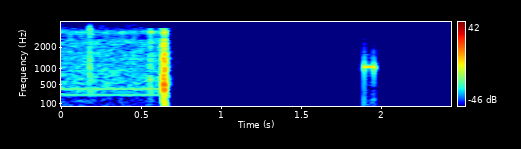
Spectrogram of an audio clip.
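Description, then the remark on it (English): A short burst of radio static with faint tones cuts off in a sharp click, then after a pause a single brief electronic beep sounds, fairly loud. “Well, you know, some of these radios and that, they got a thing in there for, you know, when you do your tones and stuff like that, or you just don't have that on it.”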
